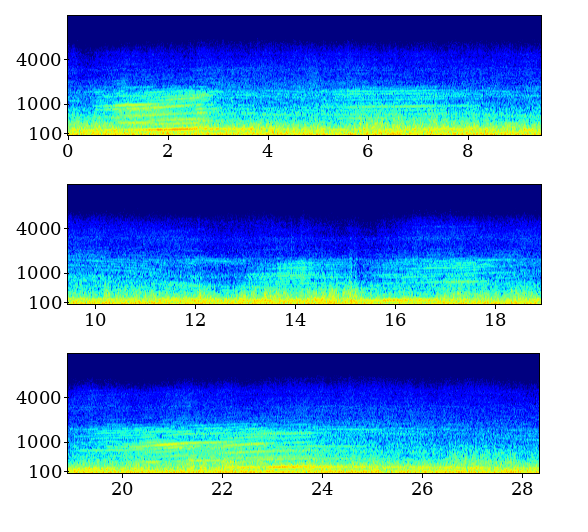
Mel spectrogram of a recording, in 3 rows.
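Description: Kawasaki ZX-10R's inline-four engine running at road speed under a heavy rush of wind on the microphone. The engine note climbs twice as the bike accelerates, about a second in and again past the twenty-second mark, and sinks lower in between.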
